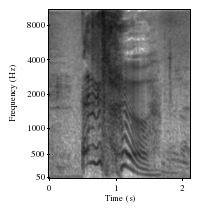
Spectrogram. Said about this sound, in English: I hope that's a good siman. The Gemara says if you sneeze during Shemana Esrei, it's a good siman.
